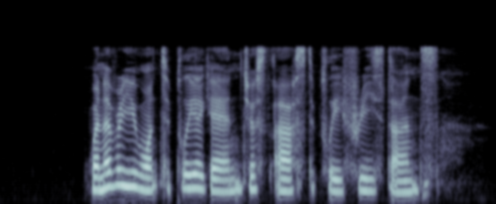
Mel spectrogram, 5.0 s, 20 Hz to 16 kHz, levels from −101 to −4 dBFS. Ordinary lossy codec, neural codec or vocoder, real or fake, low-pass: none; none; real; 7.2 kHz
